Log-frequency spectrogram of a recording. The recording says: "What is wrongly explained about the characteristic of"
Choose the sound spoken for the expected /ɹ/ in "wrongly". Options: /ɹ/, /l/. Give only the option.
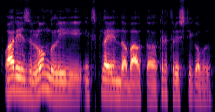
/l/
